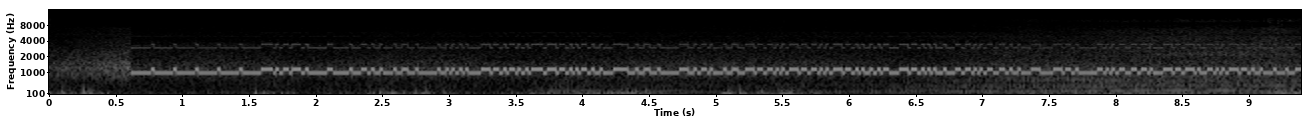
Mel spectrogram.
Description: RTTY (45.45 baud, 170 Hz shift), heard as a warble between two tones, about 1080 Hz centre, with radio static, a narrow filter and street noise. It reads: VU2JX DE S52NGW R R FB YURI. RIG HR …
